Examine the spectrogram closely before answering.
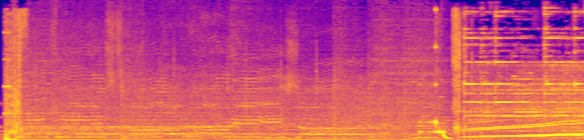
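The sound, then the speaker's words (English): A comic alarm sound effect in an album review, starting as sustained tonal, music-like sound and breaking into a loud rising siren-like sweep for about the last second and a half. “Oh, you like that? It's the sound of my cheese alarm. Haven't had the chance to use it before now”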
